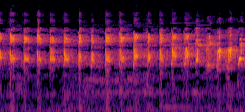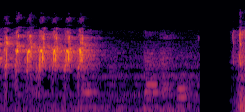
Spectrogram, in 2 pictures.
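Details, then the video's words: Lovebird giving a long ngekek konslet chatter: about twenty high, rapid, evenly pulsed notes, roughly five per second, running for four seconds without a break before stopping, followed by faint soft notes and near silence. "love bird konslet ngekek panjang!!!!!"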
